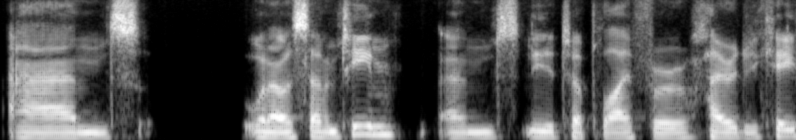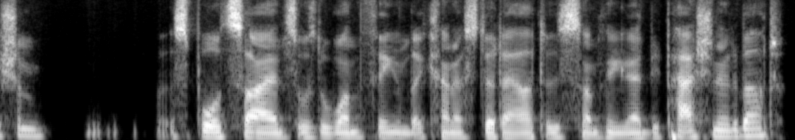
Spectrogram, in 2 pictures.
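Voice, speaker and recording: A man in his twenties from Belgium, a guest on a casual podcast interview, explaining in a relaxed way with frequent fillers. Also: fairly low pitch, brisk, no echo. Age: 20s. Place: Southampton, UK.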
